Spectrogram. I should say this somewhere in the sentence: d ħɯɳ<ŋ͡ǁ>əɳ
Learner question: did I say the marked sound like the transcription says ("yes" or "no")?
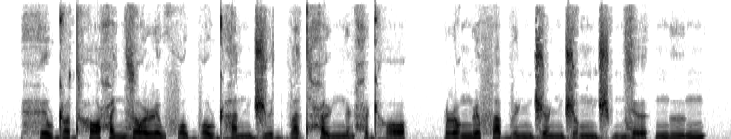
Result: no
